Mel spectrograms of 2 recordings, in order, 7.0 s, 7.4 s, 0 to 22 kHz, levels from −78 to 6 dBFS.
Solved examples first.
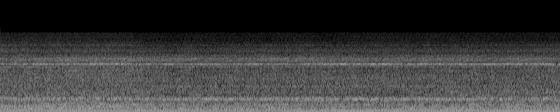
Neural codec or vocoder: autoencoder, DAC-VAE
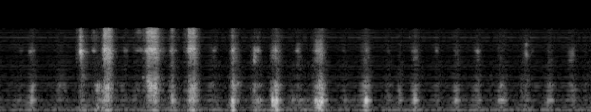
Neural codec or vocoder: vocoder, HiFi-GAN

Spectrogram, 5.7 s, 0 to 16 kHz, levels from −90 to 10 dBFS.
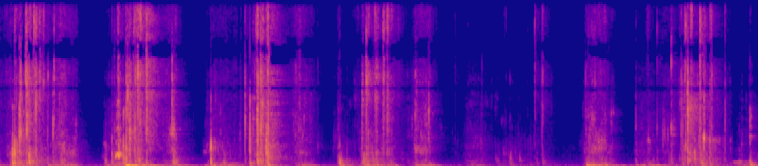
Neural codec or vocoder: none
